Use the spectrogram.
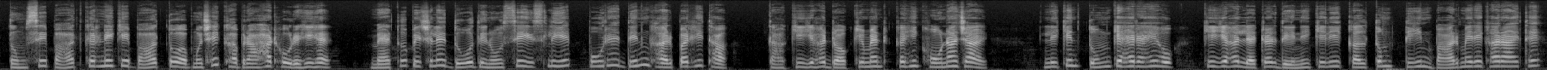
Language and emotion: Hindi, fearful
